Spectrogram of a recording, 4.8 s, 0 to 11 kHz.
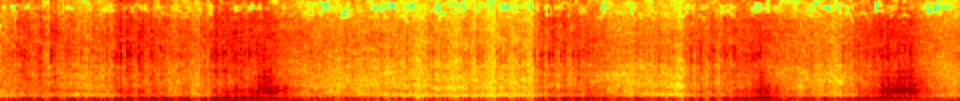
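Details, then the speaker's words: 1999 Yamaha R6 bought as a non-runner, after fitting a TIG-welded exhaust sealed with doubled mesh gaskets at the header: clean quick revs rising and falling evenly, sounds not terrible; normal running. "But seal's okay now, and it actually sounds not terrible, and it looks pretty good."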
